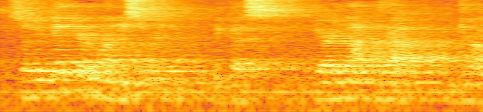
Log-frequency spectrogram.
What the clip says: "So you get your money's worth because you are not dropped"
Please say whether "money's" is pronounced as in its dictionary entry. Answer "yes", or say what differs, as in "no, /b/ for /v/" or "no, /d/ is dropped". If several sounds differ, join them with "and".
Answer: no, /s/ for /z/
